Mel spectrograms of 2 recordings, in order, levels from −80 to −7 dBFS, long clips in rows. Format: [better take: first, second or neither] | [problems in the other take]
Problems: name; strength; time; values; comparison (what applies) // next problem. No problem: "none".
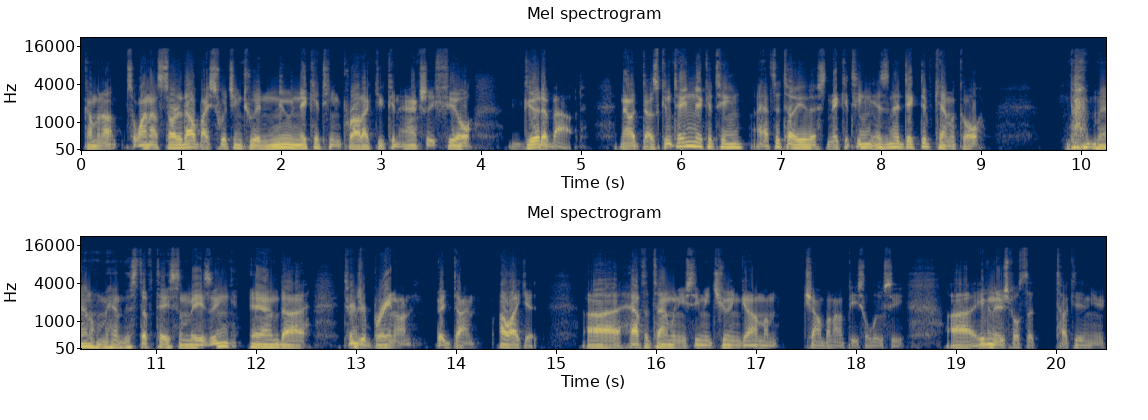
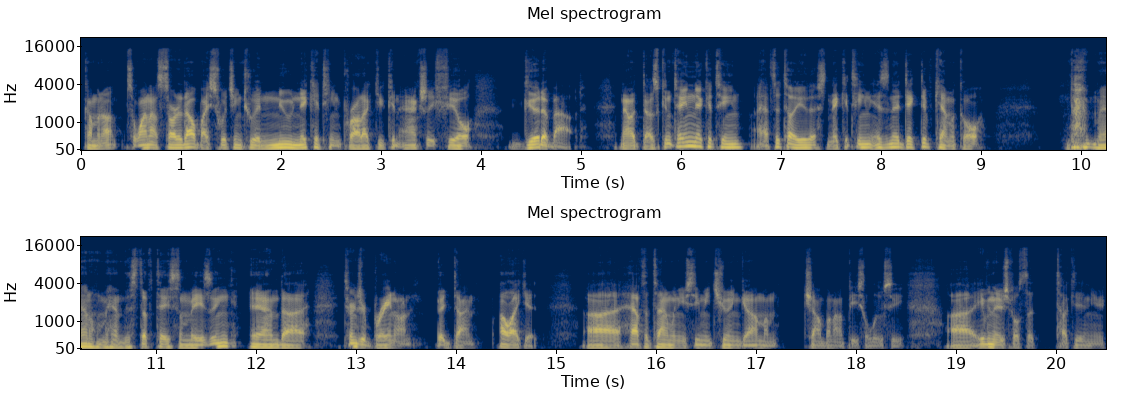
second | distortion; slight; 4% of the sound clipped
